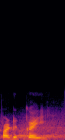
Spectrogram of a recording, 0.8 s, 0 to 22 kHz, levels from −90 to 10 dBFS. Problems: none marked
